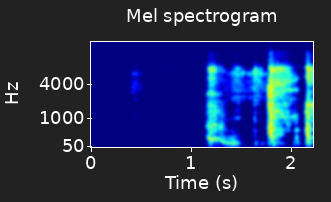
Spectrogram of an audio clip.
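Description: A person clearing their throat and then coughing twice, starting about a second in.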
